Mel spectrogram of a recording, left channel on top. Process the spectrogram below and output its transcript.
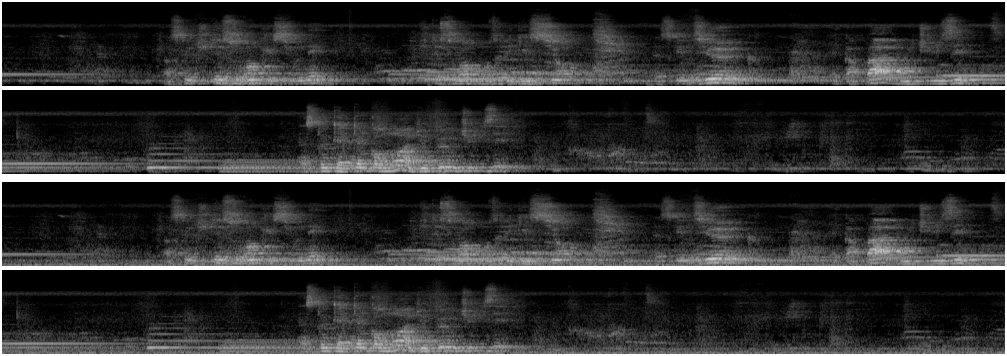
Parce que tu t'es souvent questionné, tu t'es souvent posé des questions. Est-ce que Dieu est capable de m'utiliser? Est-ce que quelqu'un comme moi, Dieu peut m'utiliser?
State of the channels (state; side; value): noise; right; rumble, 12 dB below the sound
